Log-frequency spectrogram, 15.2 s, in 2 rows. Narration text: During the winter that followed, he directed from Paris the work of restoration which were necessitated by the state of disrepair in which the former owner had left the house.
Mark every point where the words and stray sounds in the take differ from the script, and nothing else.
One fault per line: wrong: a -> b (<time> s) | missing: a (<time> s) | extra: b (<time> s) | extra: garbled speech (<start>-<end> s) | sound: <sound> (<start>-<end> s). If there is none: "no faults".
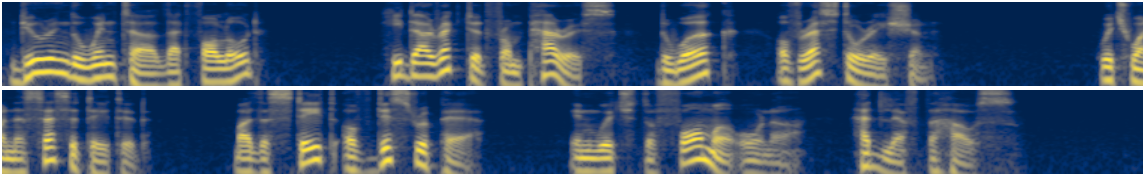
no faults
